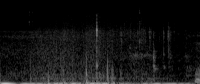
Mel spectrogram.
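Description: Small knocks and clicks of a fishing rod and spinning reel being handled on a wooden dock, the sharpest knock right at the start, over a light patter of rain.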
